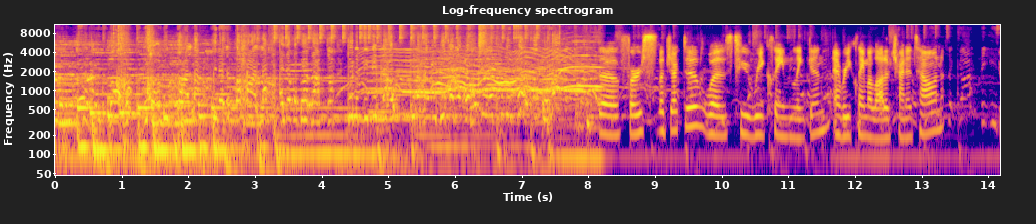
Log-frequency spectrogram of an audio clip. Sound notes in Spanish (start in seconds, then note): 0.2 rapeando en Tagalog; 4.7 audiencia aplaudiendo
